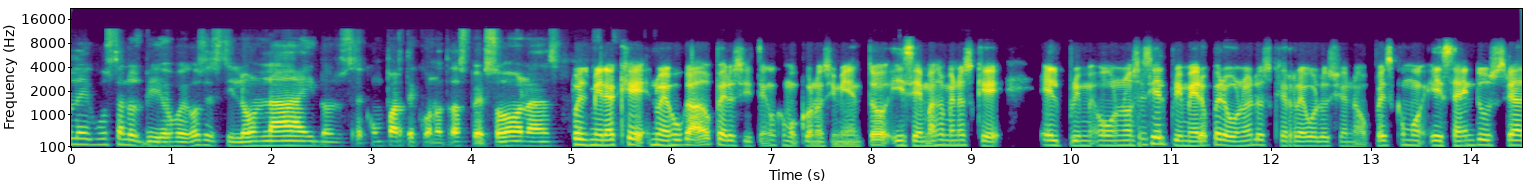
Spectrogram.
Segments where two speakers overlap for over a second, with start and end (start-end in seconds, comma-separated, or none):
none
